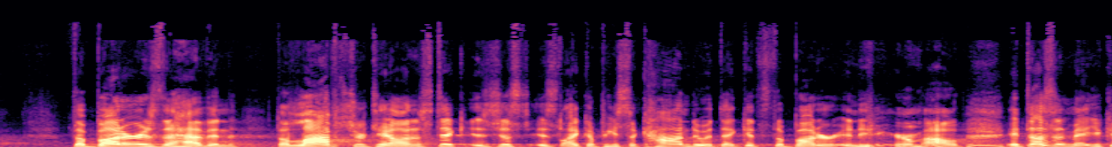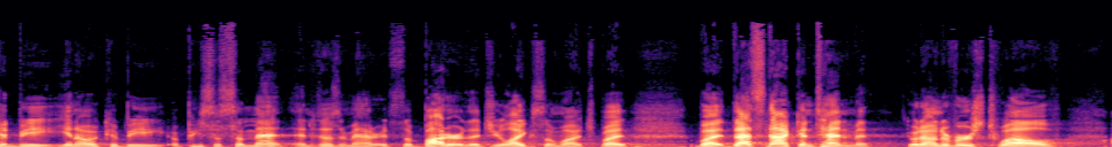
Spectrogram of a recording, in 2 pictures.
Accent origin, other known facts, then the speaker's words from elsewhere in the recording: United States; Well, you know, I'm an American, and I deserve.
